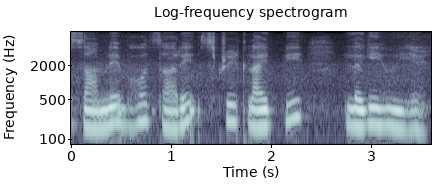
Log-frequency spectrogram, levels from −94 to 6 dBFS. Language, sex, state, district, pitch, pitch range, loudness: Hindi, female, Arunachal Pradesh, Lower Dibang Valley, 175 Hz, 165-190 Hz, -15 LUFS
